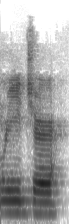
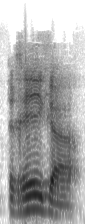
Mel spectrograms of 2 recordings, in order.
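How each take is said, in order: First: The name is said with an English pronunciation. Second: The name is said with a German pronunciation. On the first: "we say it Rieger" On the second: "They say it more like Rega"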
